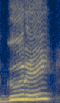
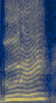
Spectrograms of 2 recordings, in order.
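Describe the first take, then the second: First: It is said in a British accent. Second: It is said in a British accent.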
